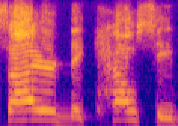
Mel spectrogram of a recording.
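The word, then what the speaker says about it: Sire de Coucy: It's pronounced Sire de Couchy, but say it however you wish.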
